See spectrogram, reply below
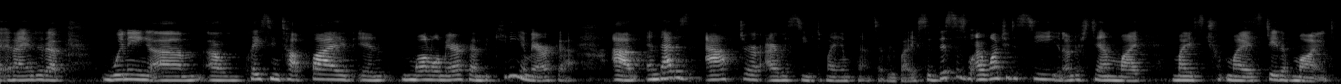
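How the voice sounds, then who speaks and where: A woman's voice: medium pitch, brisk, fairly bright tone. A woman in her thirties hosting a casual live video, chatty and personal and often laughing as she talks straight to her viewers. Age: 30s. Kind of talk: casual live-stream chat.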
